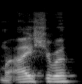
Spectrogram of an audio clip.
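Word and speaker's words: ma'aser: Means tenth in the Hebrew is pronounced ma'ashera.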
